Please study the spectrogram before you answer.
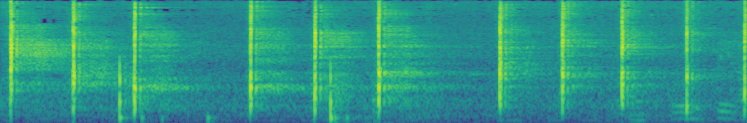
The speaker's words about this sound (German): Wenn ich jetzt mir überlege, ich überlege mir jetzt einen Song und ich klatsche den. So.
